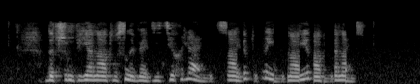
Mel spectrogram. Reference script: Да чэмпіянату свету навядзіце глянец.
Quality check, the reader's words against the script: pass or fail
fail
